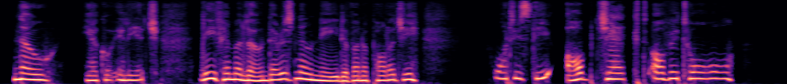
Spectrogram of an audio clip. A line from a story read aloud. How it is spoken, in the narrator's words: she said in an imploring voice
